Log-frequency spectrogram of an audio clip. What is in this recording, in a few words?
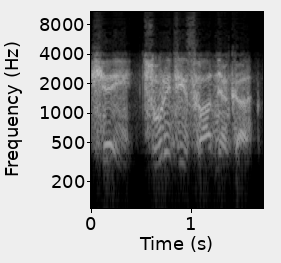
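Serbian damaged water mood low, speech; War Thunder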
